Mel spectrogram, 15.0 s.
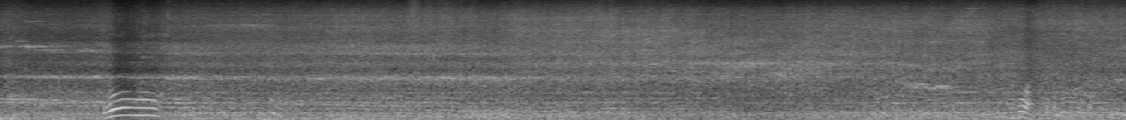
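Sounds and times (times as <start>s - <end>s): train wheels rolling on rails: 0.0s - 15.0s.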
